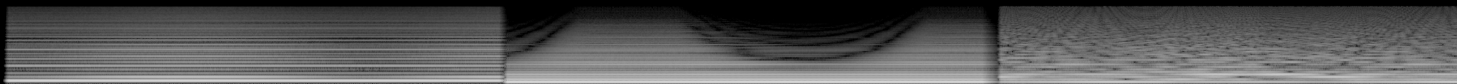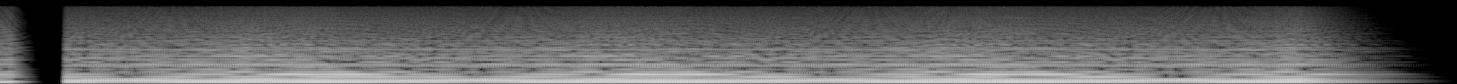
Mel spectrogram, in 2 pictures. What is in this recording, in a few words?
buildup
